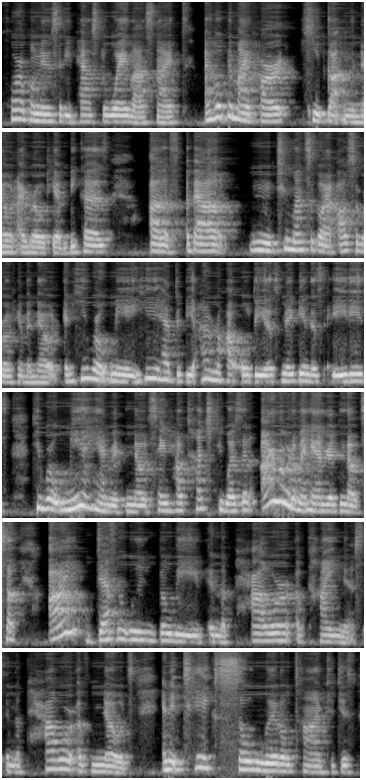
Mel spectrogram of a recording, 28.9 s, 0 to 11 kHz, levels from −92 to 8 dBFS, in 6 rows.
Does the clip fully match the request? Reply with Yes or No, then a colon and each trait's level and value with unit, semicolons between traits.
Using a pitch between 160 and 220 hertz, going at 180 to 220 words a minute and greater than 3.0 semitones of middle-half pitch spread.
Yes: medium, 185 Hz; average, 190 wpm; average, 4.0 semitones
